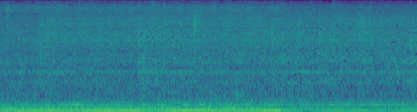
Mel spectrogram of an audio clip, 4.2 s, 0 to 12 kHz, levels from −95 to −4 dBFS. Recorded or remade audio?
recorded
